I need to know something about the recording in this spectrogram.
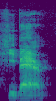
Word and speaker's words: Hebert: Scott Hebert, or Scott Hebert, if you give it the French pronunciation, is asking when the finish date for this one is.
